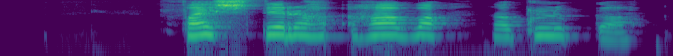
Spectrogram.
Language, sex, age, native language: Icelandic, male, 8, Icelandic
